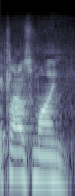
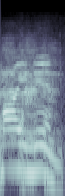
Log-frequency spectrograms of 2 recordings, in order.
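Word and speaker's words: Meine: it right CL mine I used to say clus mine he's your mine what my mine what no it's actually mine in clous mine in no there's only one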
